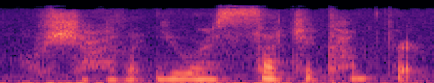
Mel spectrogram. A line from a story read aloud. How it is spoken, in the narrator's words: she found time to whisper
